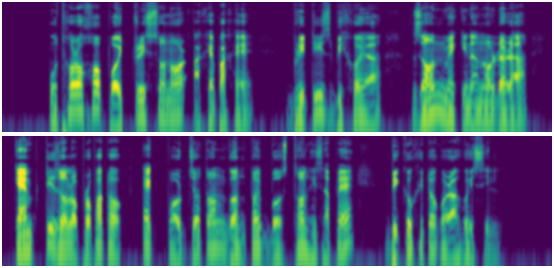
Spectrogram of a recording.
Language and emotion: Assamese, neutral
